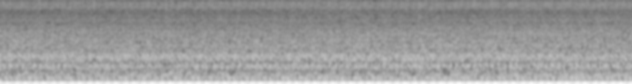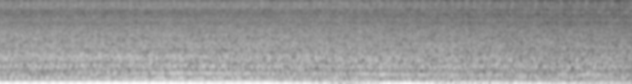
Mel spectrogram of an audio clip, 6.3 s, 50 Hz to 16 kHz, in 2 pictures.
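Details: Audi RS6 C7 twin-turbo V8, first start at idle after engine removal, teardown and repair for misfire and rattle (fault found behind timing cover): deep, steady, even low hum, no misses, then a small blip; normal idle.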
